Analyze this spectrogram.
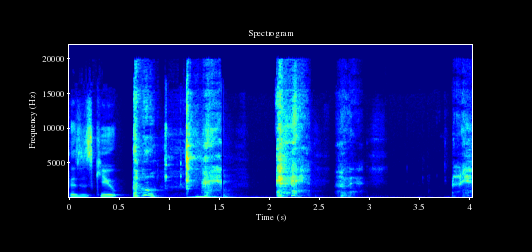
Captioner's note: coughing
